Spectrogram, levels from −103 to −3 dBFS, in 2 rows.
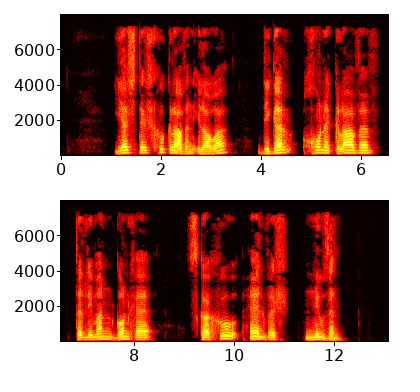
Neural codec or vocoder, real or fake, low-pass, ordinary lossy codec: none; real; 7.2 kHz; AAC, 32 kbps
